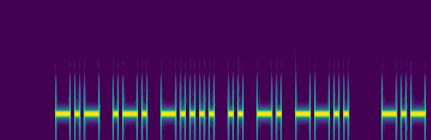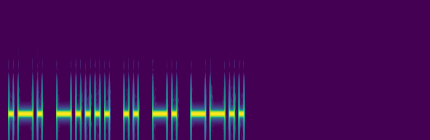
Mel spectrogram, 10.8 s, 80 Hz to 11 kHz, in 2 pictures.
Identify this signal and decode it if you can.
Morse code, heard as a keyed tone, about 20 wpm, 700 Hz. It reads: KR6INZ KR6INZ
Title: USA Call Signs Repeated 2x 20wpm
